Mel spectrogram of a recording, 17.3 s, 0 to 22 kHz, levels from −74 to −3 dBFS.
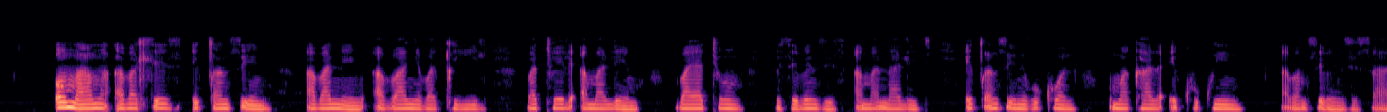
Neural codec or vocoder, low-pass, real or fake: none; 5.4 kHz; real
